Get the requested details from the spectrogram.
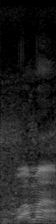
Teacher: Alasannya yaitu ada huruf alif di fathah, panjangnya adalah satu alif atau dua harokat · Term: mad tabi'i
